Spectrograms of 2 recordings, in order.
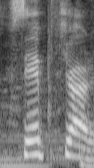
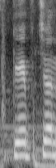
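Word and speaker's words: sceptre: এই উচ্চারণটা দেখে নে, সেপচার, এ কানায় কানায় পরিপূর্ণ, এটা স্কেপচার নয়, সেপচার।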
